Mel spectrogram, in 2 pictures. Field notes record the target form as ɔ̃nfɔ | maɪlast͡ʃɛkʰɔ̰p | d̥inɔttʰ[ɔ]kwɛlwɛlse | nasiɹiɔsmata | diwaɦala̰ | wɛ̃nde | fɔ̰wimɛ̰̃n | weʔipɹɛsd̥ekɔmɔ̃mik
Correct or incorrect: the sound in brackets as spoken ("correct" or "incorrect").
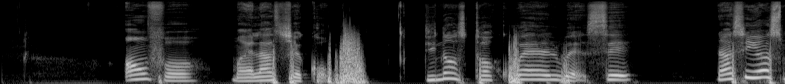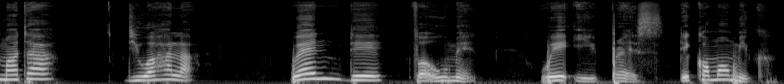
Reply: correct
